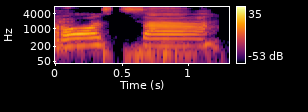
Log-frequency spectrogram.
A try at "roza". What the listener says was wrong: Z, Z, zebra, za. Roza. Kalau nama orang tuh kayak ada Reza gitu ya. Reza itu pakai Z. Bukan Rosa, Roza.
